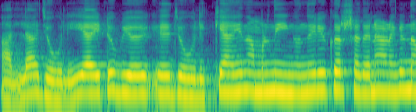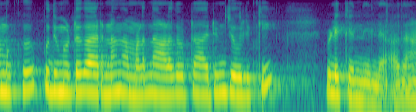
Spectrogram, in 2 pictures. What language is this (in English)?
Malayalam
